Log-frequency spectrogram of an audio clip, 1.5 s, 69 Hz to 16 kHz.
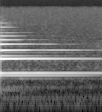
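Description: A single electric guitar note rings out and slides up two frets to the 16th fret on the G string, then sustains clearly on its own, slowly fading over a second and a half.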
